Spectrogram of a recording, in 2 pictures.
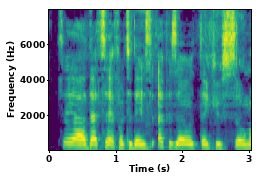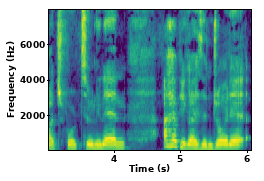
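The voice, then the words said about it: Sick, strained voice. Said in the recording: “apologize for my voice. I am kind of sick”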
